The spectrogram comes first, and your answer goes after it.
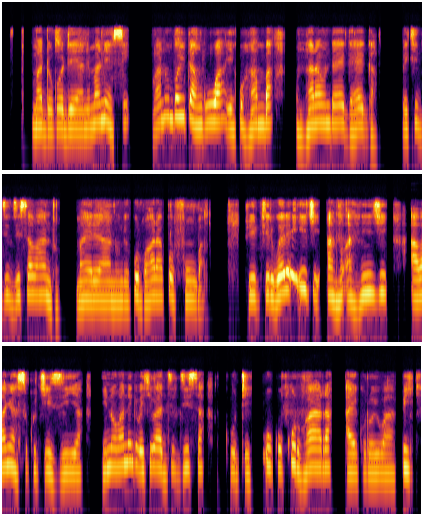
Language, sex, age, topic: Ndau, female, 25-35, health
